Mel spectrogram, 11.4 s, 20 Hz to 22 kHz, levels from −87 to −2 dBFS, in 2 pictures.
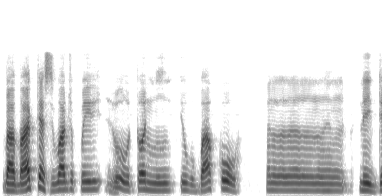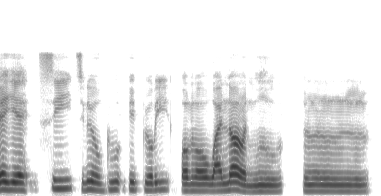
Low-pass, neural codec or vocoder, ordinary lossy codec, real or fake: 7.2 kHz; codec, 16 kHz, 0.5 kbps, FunCodec, trained on LibriTTS, 25 frames a second; none; fake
